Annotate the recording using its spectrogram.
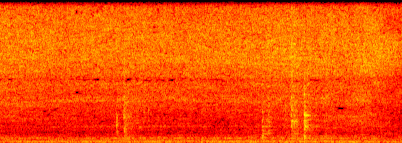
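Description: Chopped chicken and cheese sizzling on a flat-top griddle while metal spatulas scrape and clack against the griddle a few times, over a steady low rumble.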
